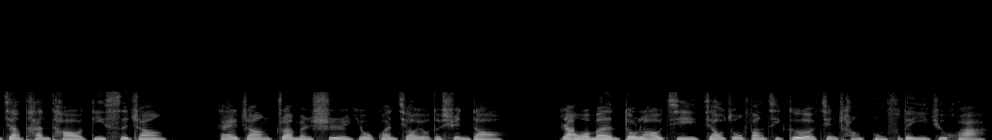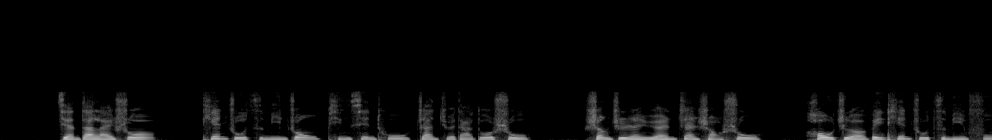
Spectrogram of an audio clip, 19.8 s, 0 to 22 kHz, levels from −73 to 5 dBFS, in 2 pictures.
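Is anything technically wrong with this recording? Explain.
Yes, there are dropouts from packet loss on a call link, of two kinds.

Short concealed packet loss shows up three times: 5.71–5.75 s, 13.88–13.94 s and 16.75–16.78 s. Each time roughly 20 to 40 ms of audio never arrived in time, and the receiver papered over the hole by extending the last bit of sound, pitched or noise-like, before crossfading back. You hear a quick smear or wobble, and a brief sound inside that window can simply disappear.

There's also a burst of packet loss at 8.64–8.74 s, 11.33–11.46 s and 18.75–18.81 s. These gaps are longer, about 90, 120 and 60 ms, so the concealment keeps stretching the last sound while fading it down. Depending on what was playing, that gives a held buzz or a decaying hiss, and then the audio jumps back in further along, with the middle chunk gone. The 11.33 s one, at about 120 ms, is the longest.

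The whole thing is band-limited, with nothing above 8 kHz, which fits a wideband call codec along the lines of G.722.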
